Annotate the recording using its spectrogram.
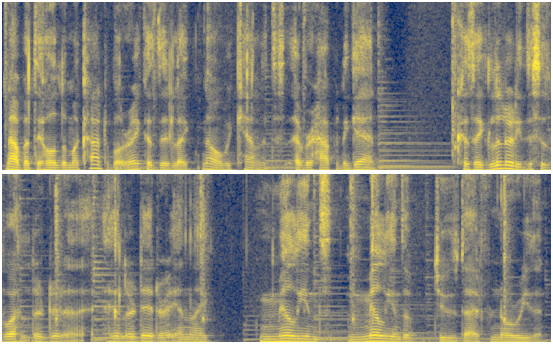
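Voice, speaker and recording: With music in the background, a man speaks fairly quickly at a fairly low pitch with lively intonation. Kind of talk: casual talk to camera, opinion commentary. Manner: whispered; hesitant, many filler words.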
